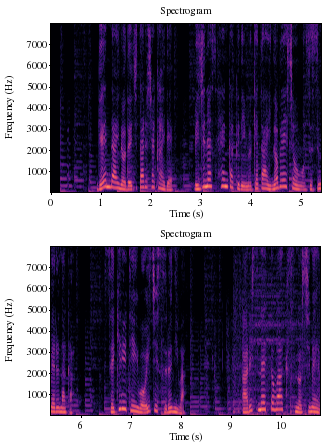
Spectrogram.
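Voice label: Corporate mix Smooth and Articulate, Voice Over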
